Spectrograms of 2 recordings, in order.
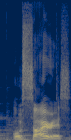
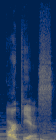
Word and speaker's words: Arceus: Osiris? Who's saying Osiris? Osiris? Arceus. Is it Arceus? Okay, I'll try to pronounce it that way then.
